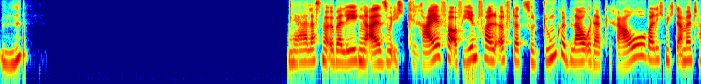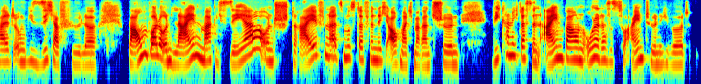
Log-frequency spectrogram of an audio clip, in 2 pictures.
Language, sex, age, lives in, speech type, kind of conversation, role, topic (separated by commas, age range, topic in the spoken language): German, female, 45-49, Germany, read, expert-assistant, asker, Wie finde ich meinen eigenen Kleidungsstil, ohne ständig neuen Trends zu folgen?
